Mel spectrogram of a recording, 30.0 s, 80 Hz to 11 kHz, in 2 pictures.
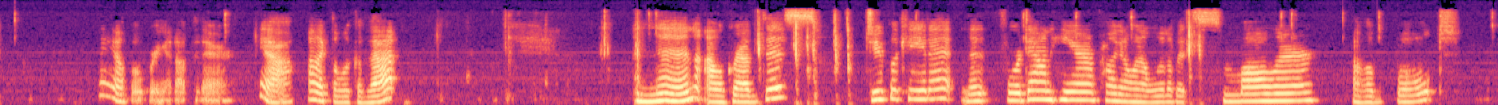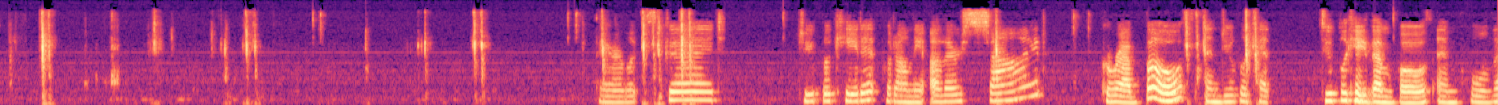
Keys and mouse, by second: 0.2-0.9 middle drag, 2.6-3.0 middle drag, 3.0-3.4 middle drag, 3.8 middle click, 4.3-6.7 middle drag, 6.7 click, 8.0 shift+d, 9.2-10.8 drag, 11.9 s, 12.8-13.5 drag, 15.4 KP_7, 17.5 s, 19.8 g, 21.5 shift+d, 22.9 drag, 23.5 click, 26.9 shift+d, 29.0 middle click.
